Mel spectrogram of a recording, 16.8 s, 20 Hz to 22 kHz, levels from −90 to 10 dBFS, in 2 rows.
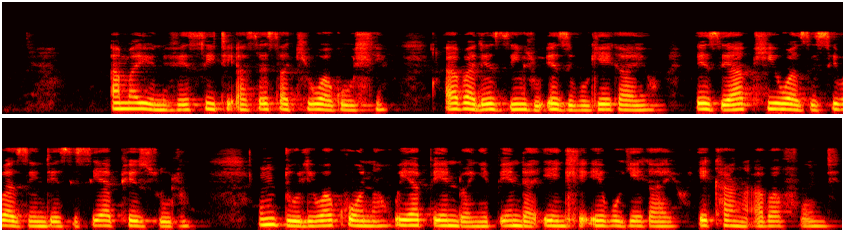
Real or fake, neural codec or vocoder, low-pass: real; none; 7.2 kHz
